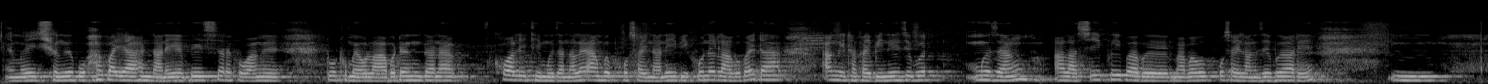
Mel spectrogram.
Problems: low volume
